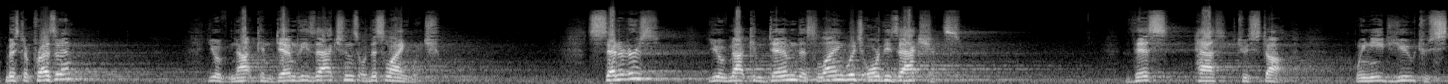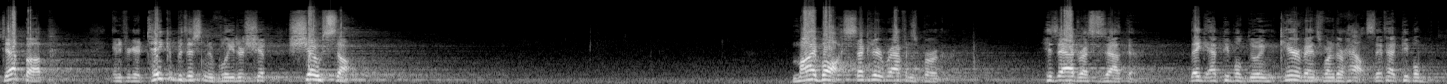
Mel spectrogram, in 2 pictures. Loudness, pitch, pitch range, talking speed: -12 LUFS, 180 Hz, 165-195 Hz, 135 wpm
